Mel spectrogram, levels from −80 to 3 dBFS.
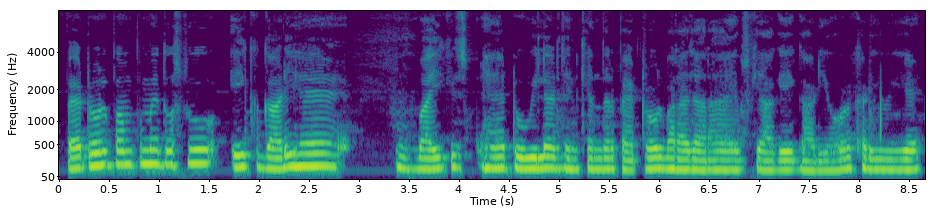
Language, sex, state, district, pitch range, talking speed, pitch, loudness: Hindi, male, Rajasthan, Jaipur, 130-165 Hz, 180 wpm, 145 Hz, -13 LUFS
